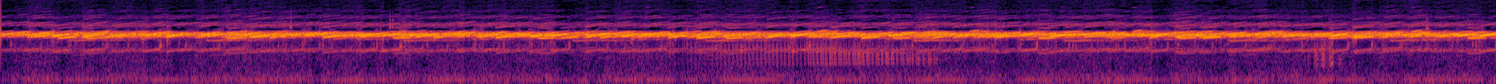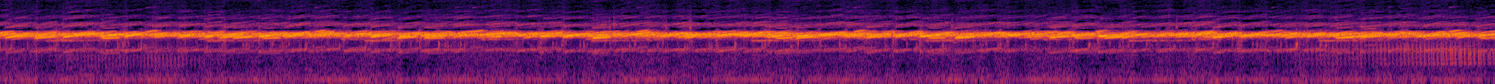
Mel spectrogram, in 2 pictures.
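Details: Night at a frog pond early in the year, where many spring peepers call together: a constant high, shrill sheet of overlapping peeps with no pause, and faint low pulses underneath.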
